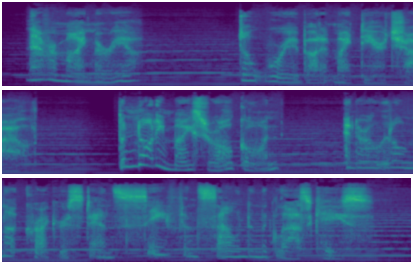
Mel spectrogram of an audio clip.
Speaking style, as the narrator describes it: very softly she said to Maria

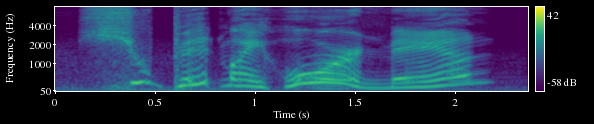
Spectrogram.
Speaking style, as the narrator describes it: The Triceratops stared up in horror and shouted

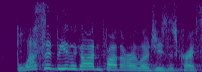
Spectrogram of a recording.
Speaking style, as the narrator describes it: He's blurting out

